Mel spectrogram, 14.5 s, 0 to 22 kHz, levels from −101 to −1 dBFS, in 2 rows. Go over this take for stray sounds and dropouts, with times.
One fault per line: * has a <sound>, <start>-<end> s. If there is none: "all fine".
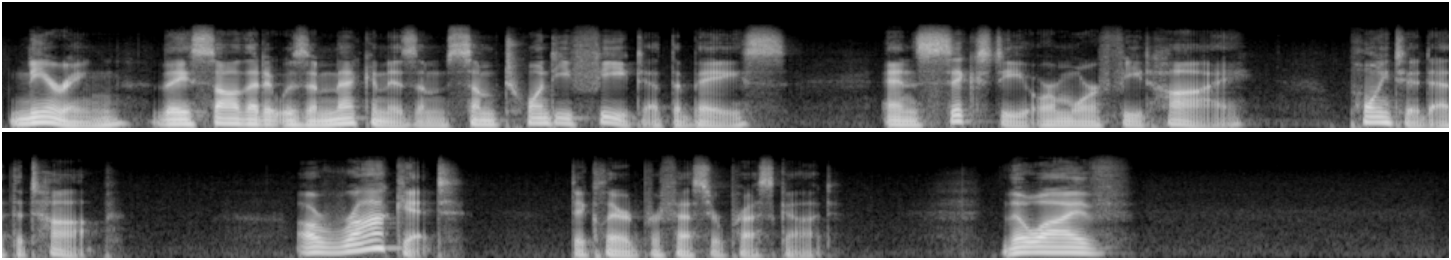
all fine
